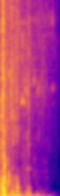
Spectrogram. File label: ui drop stone; Rust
